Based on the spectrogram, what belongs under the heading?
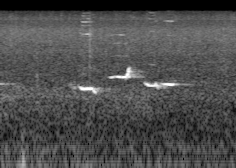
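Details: Butcherbird giving a brief run of clear whistled notes, a level tone, then a short rising slur, then two flat notes in quick succession, over a faint low background hum.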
